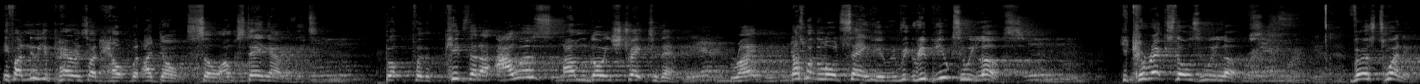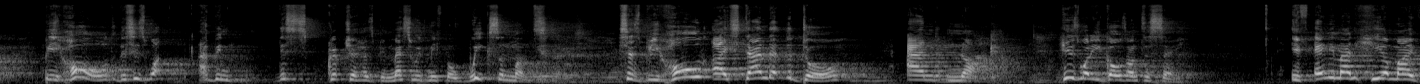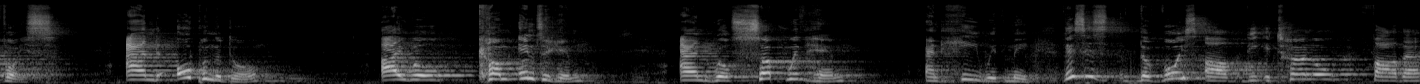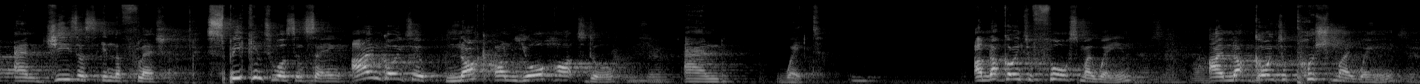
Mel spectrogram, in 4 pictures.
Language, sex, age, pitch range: English, male, 20-39, 185-255 Hz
